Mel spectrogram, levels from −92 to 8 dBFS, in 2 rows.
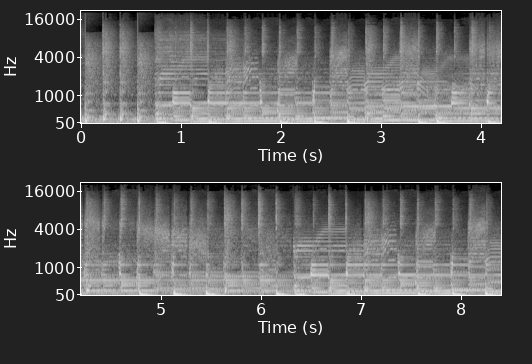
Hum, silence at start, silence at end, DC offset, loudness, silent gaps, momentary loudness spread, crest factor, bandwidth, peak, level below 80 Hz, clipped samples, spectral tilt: none; 0 s; 0 s; under 0.1%; -14 LUFS; none; 3 LU; 12 dB; 18 kHz; 0 dBFS; -18 dBFS; under 0.1%; -5 dB/octave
